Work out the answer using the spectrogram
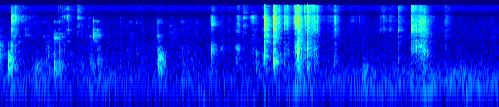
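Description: A person biting into and crunching a dry, crumbly square biscuit, with faint crisp crunches scattered through, the loudest a little past three seconds in and again near five seconds.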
